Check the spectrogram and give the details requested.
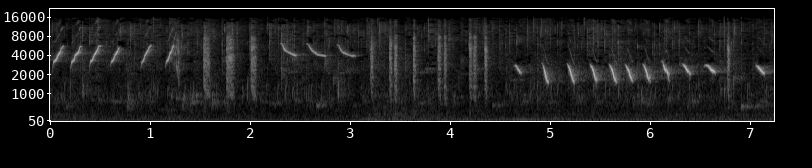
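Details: White-rumped shama song played as a lure to provoke singing: quick runs of rising whistled notes, then falling slurred whistles and sharp clicks, ending in a fast series of about ten repeated swooping notes.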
